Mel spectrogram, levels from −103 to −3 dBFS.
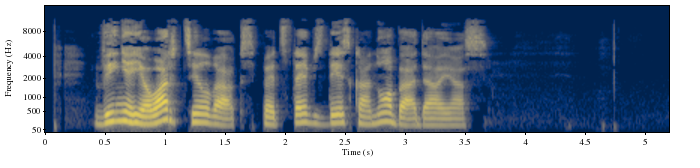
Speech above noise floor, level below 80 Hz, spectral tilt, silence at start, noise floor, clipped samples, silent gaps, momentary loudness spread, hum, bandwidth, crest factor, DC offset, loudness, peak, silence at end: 60 dB; -76 dBFS; -3.5 dB/octave; 0.4 s; -82 dBFS; under 0.1%; none; 16 LU; none; 11.5 kHz; 22 dB; under 0.1%; -22 LUFS; -2 dBFS; 1.55 s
